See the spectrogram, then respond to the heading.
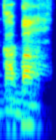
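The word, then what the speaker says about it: かばん: Misalkan tas kaban harusnya kan N doang nih. Tapi dia dibacanya kabang. Kabang.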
